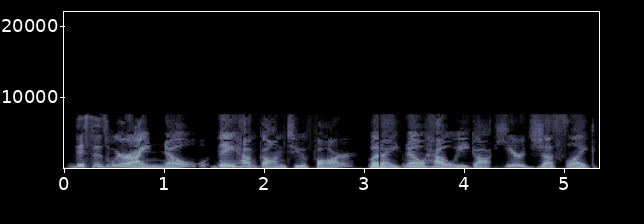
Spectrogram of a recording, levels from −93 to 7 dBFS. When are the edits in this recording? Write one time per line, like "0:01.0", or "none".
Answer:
0:02.9
0:03.4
